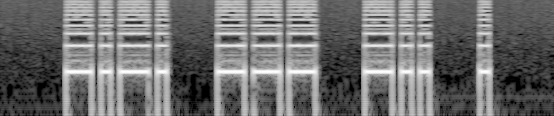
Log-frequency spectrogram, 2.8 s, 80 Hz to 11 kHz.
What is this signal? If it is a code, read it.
Morse code, heard as a keyed tone, about 26 wpm, spaced as for 20 wpm, 530 Hz. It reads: CODE
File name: Code Quick / AudioDownld2 / Seg136-Stepper9 19WPM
